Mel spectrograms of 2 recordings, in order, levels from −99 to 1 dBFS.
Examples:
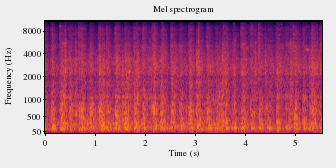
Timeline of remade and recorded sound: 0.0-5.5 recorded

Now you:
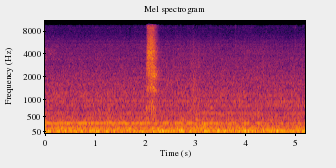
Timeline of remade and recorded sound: 0.0-5.2 remade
